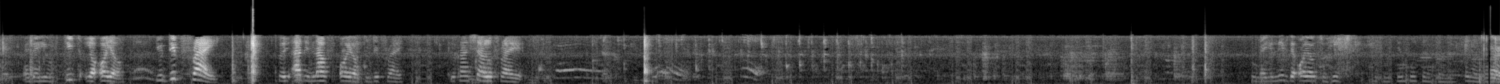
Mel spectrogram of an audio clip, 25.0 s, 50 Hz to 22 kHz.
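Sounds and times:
oil pouring into a saucepan: 0:10.2 - 0:15.8.

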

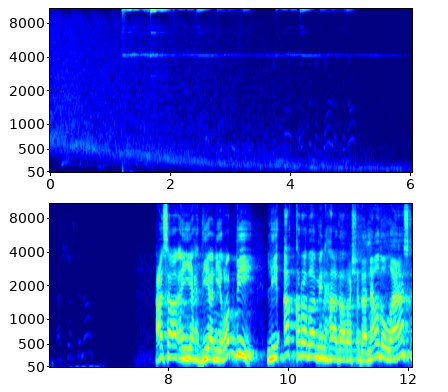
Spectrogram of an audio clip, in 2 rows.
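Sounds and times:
high chime tinkles: 0:01.2 - 0:05.9
steady high ring: 0:01.2 - 0:06.1.

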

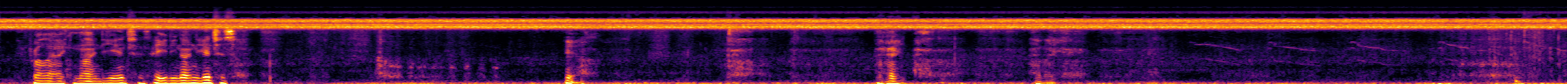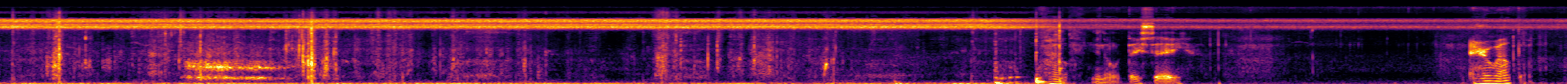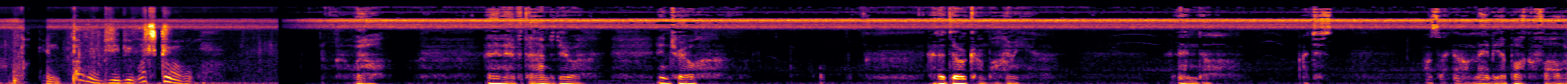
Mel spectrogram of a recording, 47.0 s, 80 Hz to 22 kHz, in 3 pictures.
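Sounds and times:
insects chirring: 0:00.0 - 0:47.0
knocks and rustles: 0:22.2 - 0:26.4.

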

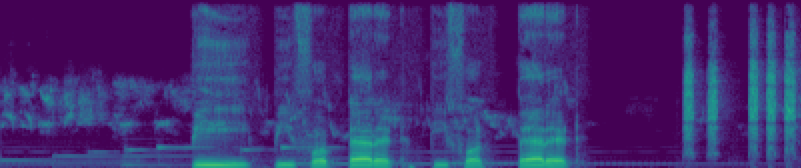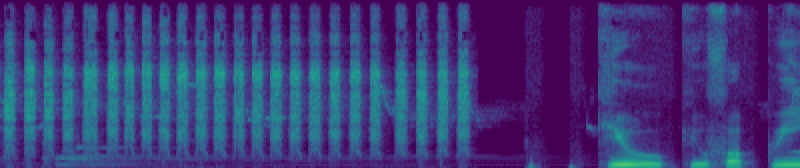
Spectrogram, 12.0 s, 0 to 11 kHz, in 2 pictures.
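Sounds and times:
parrot chirping: 0:05.1 - 0:09.7.

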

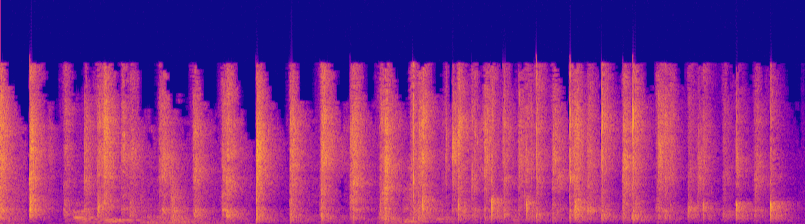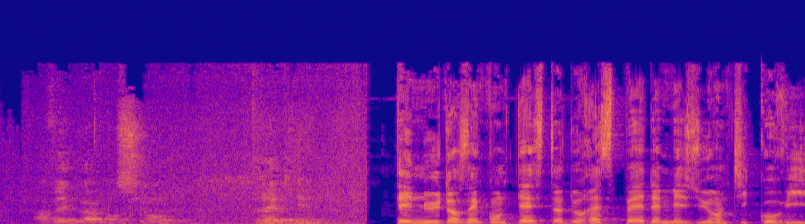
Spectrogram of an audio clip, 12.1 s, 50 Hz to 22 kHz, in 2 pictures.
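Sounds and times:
audience clapping: 0:00.0 - 0:06.0.

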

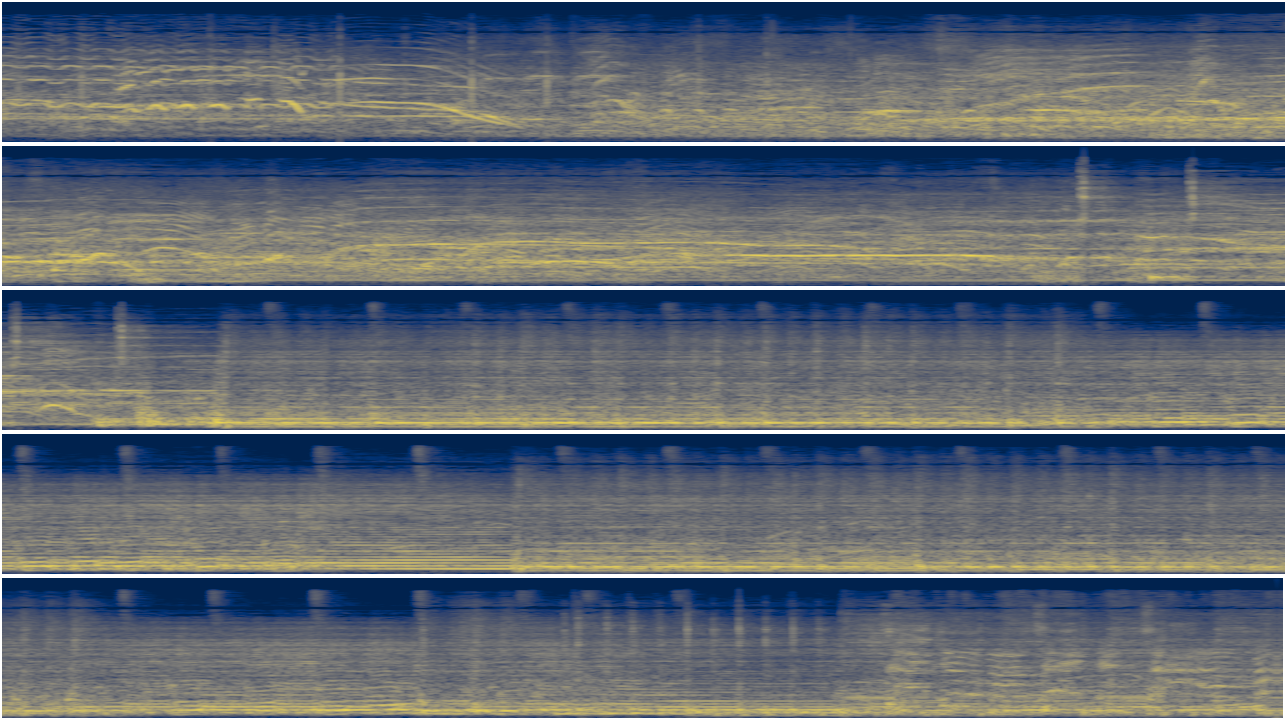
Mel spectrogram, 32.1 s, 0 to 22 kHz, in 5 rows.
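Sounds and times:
rock band playing instrumental: 0:11.5 - 0:32.0.

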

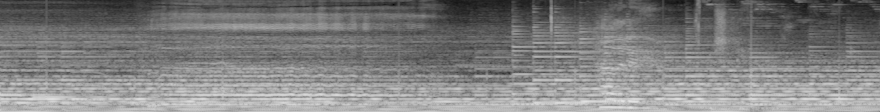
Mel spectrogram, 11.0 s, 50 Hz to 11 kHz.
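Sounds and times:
sustained keyboard chords: 0:00.0 - 0:11.0
worship band music: 0:00.0 - 0:11.0.

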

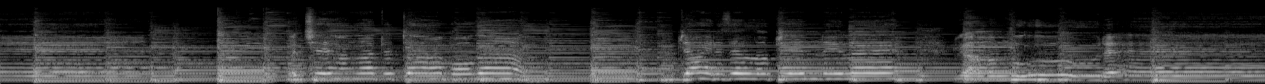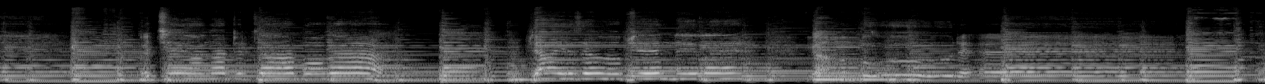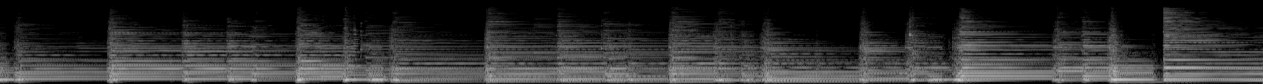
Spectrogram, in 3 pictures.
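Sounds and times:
man singing: 0:00.0 - 0:25.4
acoustic guitar strumming: 0:00.0 - 0:37.9.

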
